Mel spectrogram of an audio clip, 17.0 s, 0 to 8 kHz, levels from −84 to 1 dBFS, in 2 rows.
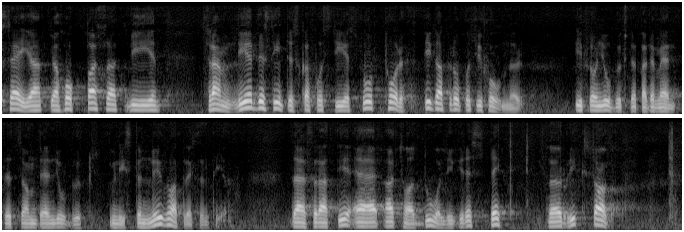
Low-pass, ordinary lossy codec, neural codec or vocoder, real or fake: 7.2 kHz; none; codec, 16 kHz, 2 kbps, FunCodec, trained on Chinese and English, 25 frames a second; fake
